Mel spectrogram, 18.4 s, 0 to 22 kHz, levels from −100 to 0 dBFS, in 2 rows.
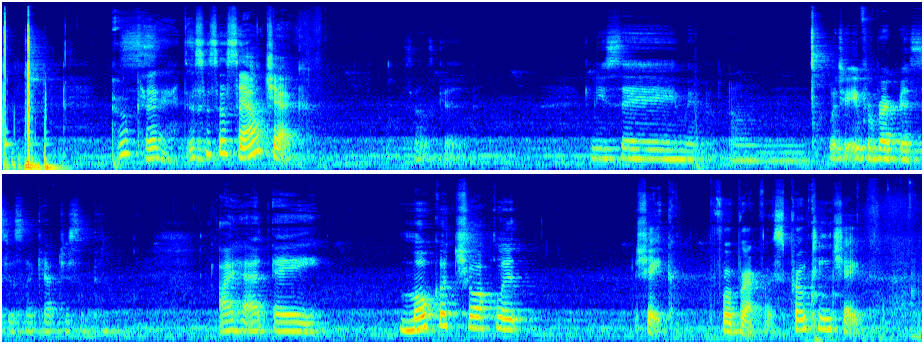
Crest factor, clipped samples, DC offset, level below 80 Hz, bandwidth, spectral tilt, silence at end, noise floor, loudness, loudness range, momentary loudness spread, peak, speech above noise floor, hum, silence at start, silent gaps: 40 dB; under 0.1%; under 0.1%; -52 dBFS; over 20 kHz; -4 dB/octave; 0 s; -61 dBFS; -39 LUFS; 9 LU; 26 LU; -2 dBFS; 22 dB; none; 0 s; none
